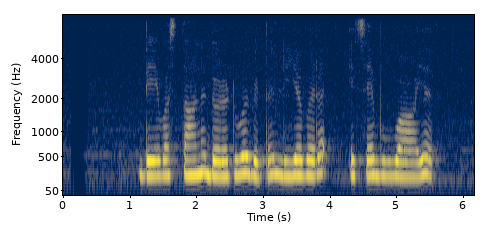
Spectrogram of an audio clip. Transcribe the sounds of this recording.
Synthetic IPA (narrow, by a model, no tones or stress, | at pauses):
d̪eːʋast̪aːnəd̪oɾəʈuʋəʋet̪əlijəʋəɾə | esɛbuʋaːjə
